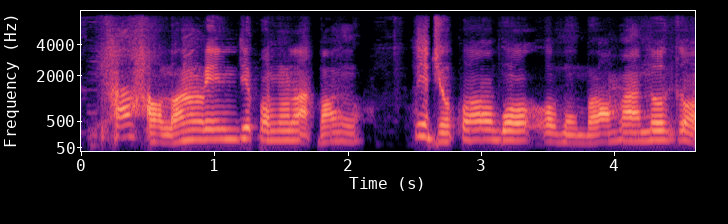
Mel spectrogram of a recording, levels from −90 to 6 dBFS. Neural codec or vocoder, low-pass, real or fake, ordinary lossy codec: codec, 16 kHz in and 24 kHz out, 0.6 kbps, FireRedTTS-2 codec; 7.2 kHz; fake; none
